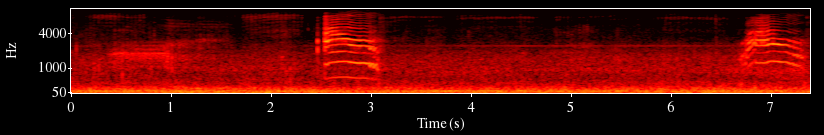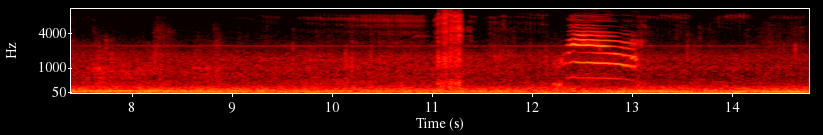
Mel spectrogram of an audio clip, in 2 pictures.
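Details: Calico cat calling sweetly, its voice luring a black cat over; three distinct falling meows spaced roughly four to five seconds apart, with a faint steady tone and low hum underneath.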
